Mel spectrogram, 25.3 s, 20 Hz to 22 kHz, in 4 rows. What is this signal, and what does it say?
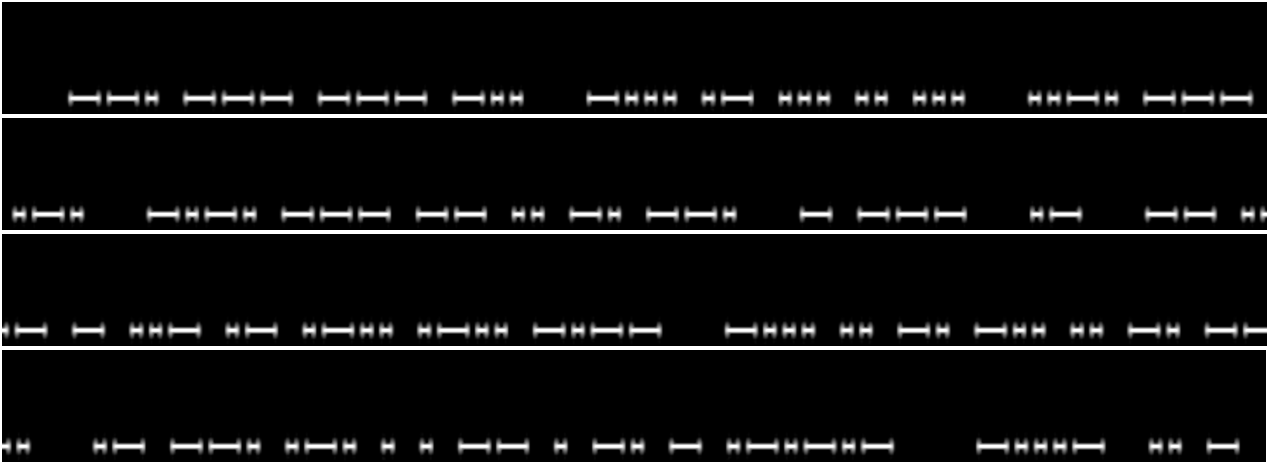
Morse code, heard as a keyed tone, about 25 wpm, 600 Hz. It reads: GOOD BASIS FOR COMING TO A MUTUALLY BINDING AGREEMENT. <BT> IT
